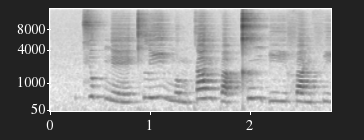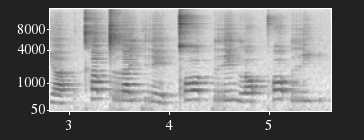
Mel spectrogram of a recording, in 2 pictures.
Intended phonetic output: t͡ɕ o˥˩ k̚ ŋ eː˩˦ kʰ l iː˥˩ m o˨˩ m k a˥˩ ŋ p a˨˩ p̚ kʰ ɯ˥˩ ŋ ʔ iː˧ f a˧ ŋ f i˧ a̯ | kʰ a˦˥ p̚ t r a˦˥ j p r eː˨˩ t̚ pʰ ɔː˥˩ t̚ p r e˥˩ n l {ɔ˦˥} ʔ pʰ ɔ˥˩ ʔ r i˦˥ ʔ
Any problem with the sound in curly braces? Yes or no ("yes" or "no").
no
